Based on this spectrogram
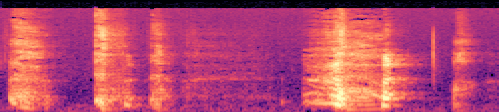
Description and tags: Human-Man-Coughing
A man coughing. This was another sound caught by accident, but turned out pretty good.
